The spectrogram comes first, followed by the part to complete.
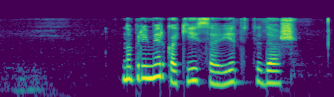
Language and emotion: Russian, sad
